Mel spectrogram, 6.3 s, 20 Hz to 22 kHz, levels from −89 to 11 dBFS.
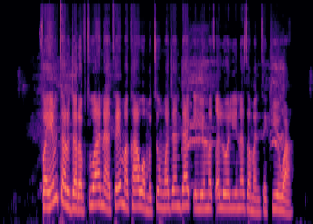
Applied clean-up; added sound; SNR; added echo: classical method Wiener filter.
